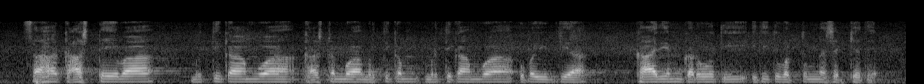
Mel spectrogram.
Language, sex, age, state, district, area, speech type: Sanskrit, male, 45-60, Karnataka, Udupi, rural, spontaneous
